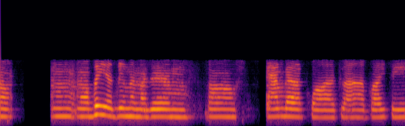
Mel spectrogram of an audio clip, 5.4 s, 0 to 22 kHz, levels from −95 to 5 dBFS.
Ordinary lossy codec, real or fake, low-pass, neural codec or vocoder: none; fake; 3.6 kHz; codec, 24 kHz, 0.9 kbps, WavTokenizer, medium music audio release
